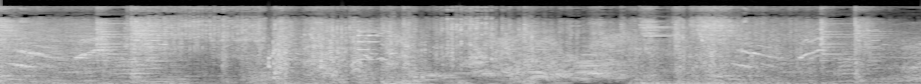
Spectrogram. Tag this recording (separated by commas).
outside, urban or man-made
